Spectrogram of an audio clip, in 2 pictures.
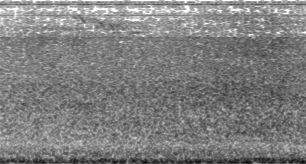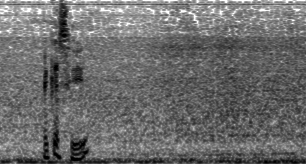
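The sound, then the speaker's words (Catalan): A steady, low diesel truck engine rumble drones throughout, constant, with a brief spoken exchange cutting in near the middle. “Bueno, això és un motor dièsel, no?”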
